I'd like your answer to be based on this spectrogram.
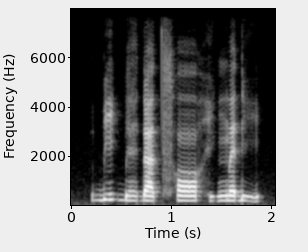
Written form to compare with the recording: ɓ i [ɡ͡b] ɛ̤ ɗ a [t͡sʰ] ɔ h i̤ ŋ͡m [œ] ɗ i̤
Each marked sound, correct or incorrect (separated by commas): correct, correct, incorrect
